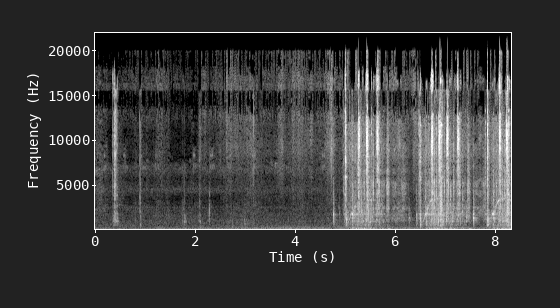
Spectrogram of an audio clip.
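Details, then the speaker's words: 14-year-old Briggs & Stratton generator sat 5+ years, old fuel suspected bad or line gummed; choked with carb cleaner sprayed: faint clicks then short loud bursts that die off each time; fuel delivery fault. "so what this tells me is it's a fuel delivery issue so now it's time to start playing around and trying things"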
